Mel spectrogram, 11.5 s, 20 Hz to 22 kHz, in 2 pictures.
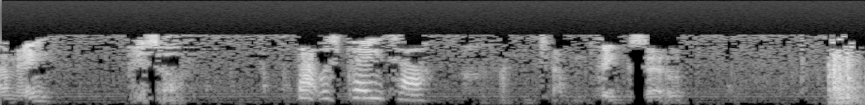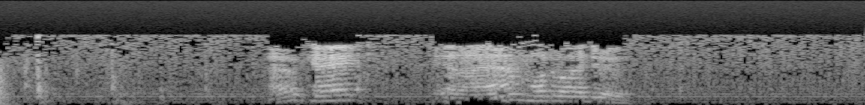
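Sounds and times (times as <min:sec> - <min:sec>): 
speech: 0:00.0 - 0:01.4, 0:02.0 - 0:04.7, 0:05.5 - 0:05.7, 0:07.7 - 0:10.1
door shutting with a dull thud: 0:05.4 - 0:06.2.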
